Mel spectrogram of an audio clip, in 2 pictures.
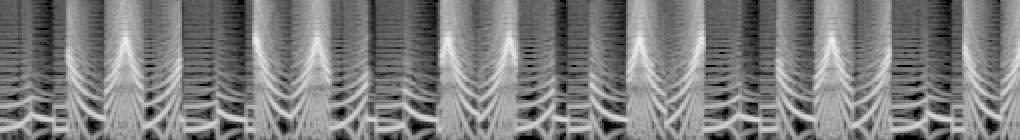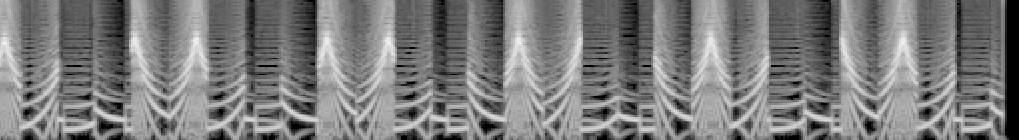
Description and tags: Experimental QM synthesis resulting sound.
